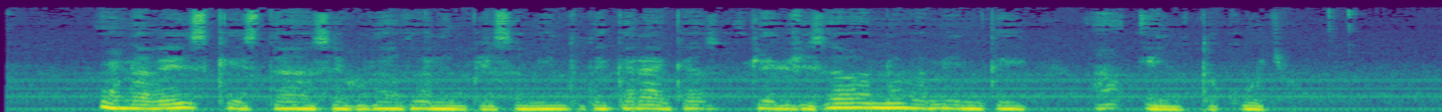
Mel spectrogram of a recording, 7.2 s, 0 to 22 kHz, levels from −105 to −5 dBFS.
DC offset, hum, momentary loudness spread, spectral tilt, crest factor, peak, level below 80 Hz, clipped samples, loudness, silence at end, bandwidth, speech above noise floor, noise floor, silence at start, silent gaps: under 0.1%; none; 16 LU; -6.5 dB/octave; 14 dB; -4 dBFS; -44 dBFS; under 0.1%; -17 LUFS; 0.45 s; 16 kHz; 24 dB; -40 dBFS; 0.5 s; none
